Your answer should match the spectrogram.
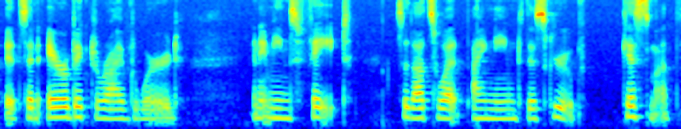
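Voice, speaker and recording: A woman's voice: medium pitch, creaky, mellow. A young woman whose first language is Urdu, hosting a solo podcast and thinking aloud in an earnest, rambling way. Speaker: podcast host.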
